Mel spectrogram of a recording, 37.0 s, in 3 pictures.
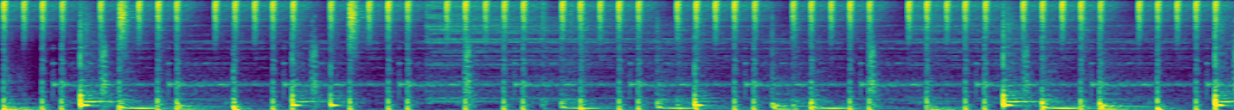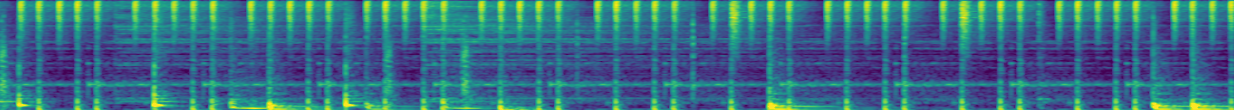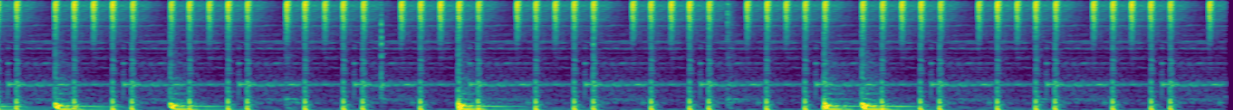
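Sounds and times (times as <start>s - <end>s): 
drums: 0.0s - 36.9s.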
